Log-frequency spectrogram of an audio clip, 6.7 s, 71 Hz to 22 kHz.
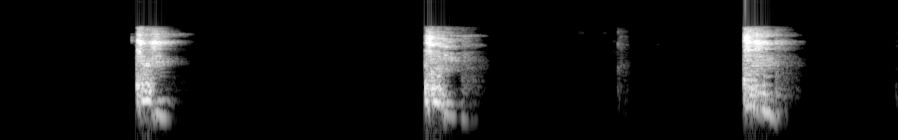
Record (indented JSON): {
  "three_cough_length": "6.7 s",
  "three_cough_amplitude": 32767,
  "three_cough_signal_mean_std_ratio": 0.25,
  "survey_phase": "beta (2021-08-13 to 2022-03-07)",
  "age": "45-64",
  "gender": "Female",
  "wearing_mask": "No",
  "symptom_none": true,
  "smoker_status": "Never smoked",
  "respiratory_condition_asthma": false,
  "respiratory_condition_other": false,
  "recruitment_source": "REACT",
  "submission_delay": "2 days",
  "covid_test_result": "Negative",
  "covid_test_method": "RT-qPCR"
}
